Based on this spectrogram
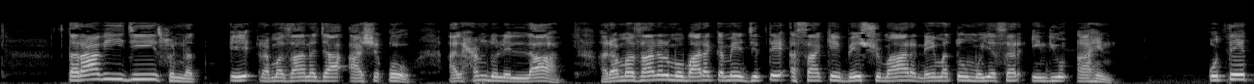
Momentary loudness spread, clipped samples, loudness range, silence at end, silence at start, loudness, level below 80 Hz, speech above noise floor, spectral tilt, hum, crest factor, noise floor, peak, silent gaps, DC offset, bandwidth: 7 LU; under 0.1%; 3 LU; 0.05 s; 0.7 s; -21 LUFS; -60 dBFS; 41 dB; -5 dB/octave; none; 16 dB; -61 dBFS; -4 dBFS; none; under 0.1%; 7.6 kHz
